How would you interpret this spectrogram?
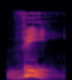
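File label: "vee", British English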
